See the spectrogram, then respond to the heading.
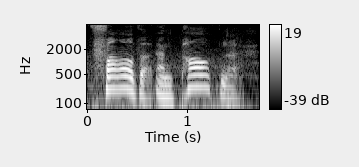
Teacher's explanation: this fake pseudo British accent was non rotic so that it didn't pronounce the r sounds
